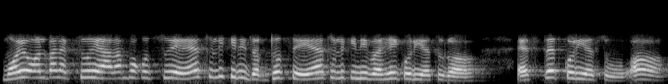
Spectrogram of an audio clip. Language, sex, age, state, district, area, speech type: Assamese, female, 45-60, Assam, Barpeta, rural, conversation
